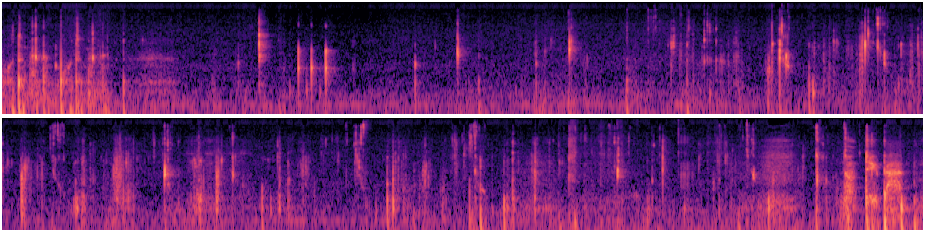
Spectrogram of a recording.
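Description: Frozen watermelon gummy bear sweets being bitten and chewed close to the mic, with a series of sharp crunchy bites and wet mushy chewing at an irregular rhythm, set against quiet background.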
